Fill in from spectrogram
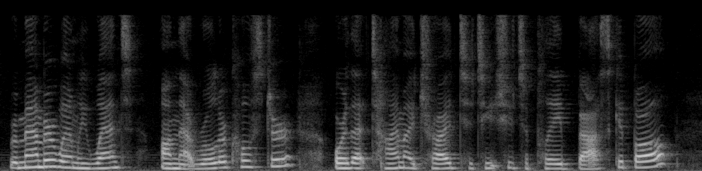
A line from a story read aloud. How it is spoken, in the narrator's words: Mac shakes his head, chuckling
